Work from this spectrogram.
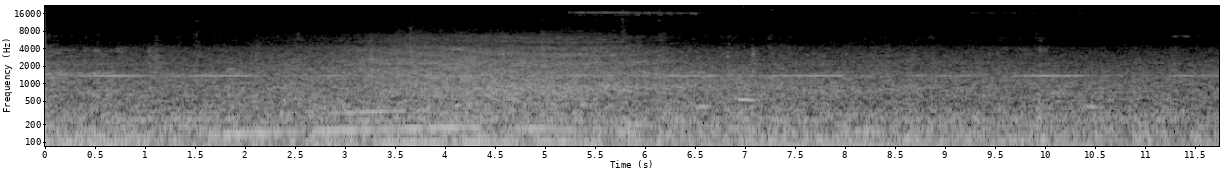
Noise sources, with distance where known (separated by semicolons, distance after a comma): medium-sounding engine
